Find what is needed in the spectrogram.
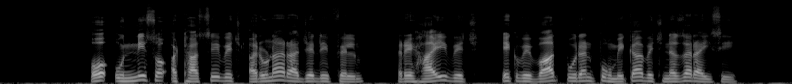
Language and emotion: Punjabi, neutral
